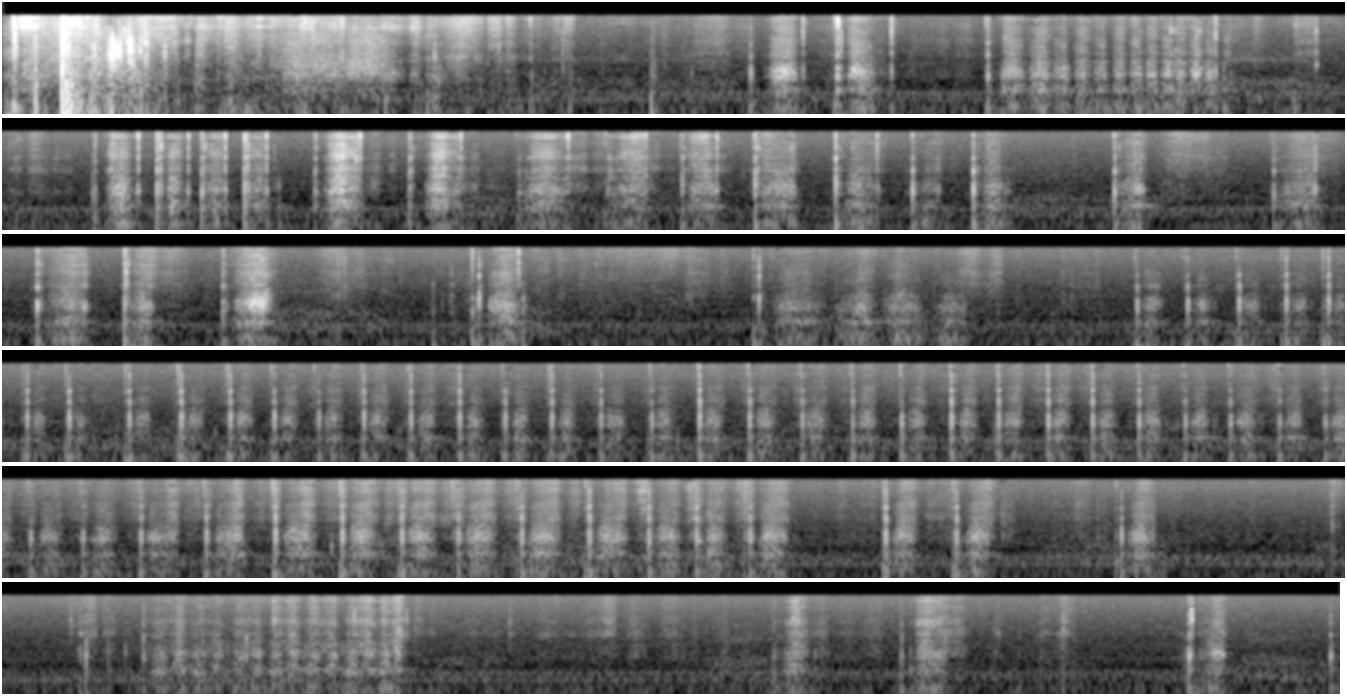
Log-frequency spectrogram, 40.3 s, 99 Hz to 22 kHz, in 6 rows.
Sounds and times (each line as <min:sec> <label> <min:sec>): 0:03.8 Writing and scratching around with a pen on a refill pad 0:06.1
0:06.8 Writing and scratching around with a pen on a refill pad 0:12.5
0:13.1 Writing and scratching around with a pen on a refill pad 0:14.8
0:17.2 Writing and scratching around with a pen on a refill pad 0:18.4
0:19.1 Writing and scratching around with a pen on a refill pad 0:32.6
0:34.0 Writing and scratching around with a pen on a refill pad 0:35.7
0:36.4 Writing and scratching around with a pen on a refill pad 0:38.4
